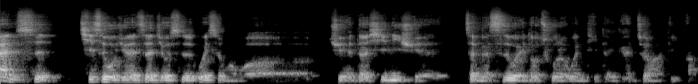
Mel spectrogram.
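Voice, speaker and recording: An unremarkable speaking voice from a man, fairly low in pitch with ordinary variation, at a fairly quick pace with big swings in loudness. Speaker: psychology professor. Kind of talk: interview.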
